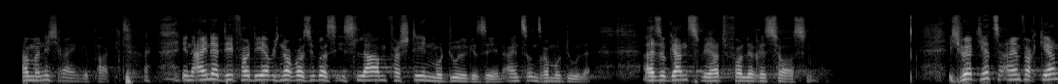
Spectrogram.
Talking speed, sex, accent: 155 wpm, male, German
